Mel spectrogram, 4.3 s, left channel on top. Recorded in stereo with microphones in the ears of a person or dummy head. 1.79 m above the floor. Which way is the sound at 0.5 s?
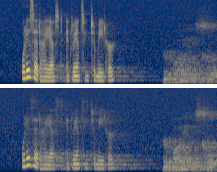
70° left (ahead or behind).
